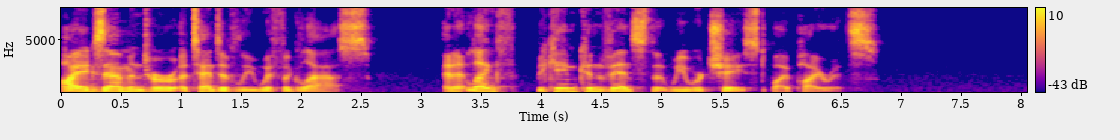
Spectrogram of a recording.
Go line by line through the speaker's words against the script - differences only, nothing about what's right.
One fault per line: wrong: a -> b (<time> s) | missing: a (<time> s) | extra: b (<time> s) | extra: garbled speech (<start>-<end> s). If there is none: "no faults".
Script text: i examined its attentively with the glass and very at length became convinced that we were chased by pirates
wrong: its -> her (0.7 s)
missing: very (3.3 s)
